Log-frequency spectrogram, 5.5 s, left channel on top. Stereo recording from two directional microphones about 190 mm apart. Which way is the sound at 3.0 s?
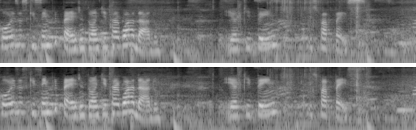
5° left (ahead or behind).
